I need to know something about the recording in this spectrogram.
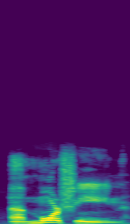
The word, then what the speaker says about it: morphine: Okay, let's go to morphine right here instead of morphine. Okay, long e sound.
